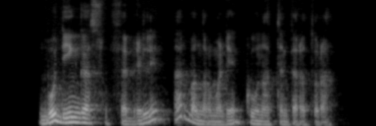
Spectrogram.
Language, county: Lithuanian, Kaunas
